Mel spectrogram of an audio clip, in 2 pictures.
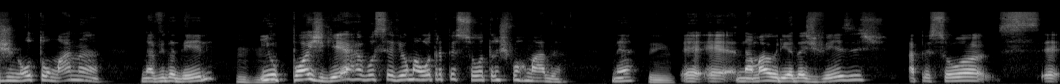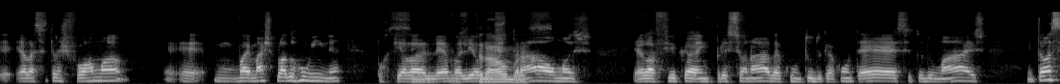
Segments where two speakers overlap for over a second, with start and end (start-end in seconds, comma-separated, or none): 14.5-16.1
